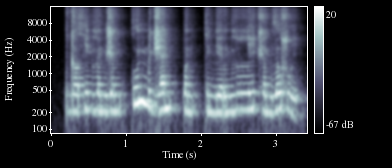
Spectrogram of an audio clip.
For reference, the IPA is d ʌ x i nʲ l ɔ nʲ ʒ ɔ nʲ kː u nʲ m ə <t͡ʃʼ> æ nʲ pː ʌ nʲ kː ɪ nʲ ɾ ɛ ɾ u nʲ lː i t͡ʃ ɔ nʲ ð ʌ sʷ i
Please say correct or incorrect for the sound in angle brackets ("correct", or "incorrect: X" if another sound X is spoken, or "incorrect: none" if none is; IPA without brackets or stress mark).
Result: incorrect: d͡ʒ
